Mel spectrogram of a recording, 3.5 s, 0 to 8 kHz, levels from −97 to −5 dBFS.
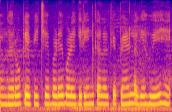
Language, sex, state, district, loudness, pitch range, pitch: Hindi, female, Uttar Pradesh, Lucknow, -15 LUFS, 220-230 Hz, 225 Hz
